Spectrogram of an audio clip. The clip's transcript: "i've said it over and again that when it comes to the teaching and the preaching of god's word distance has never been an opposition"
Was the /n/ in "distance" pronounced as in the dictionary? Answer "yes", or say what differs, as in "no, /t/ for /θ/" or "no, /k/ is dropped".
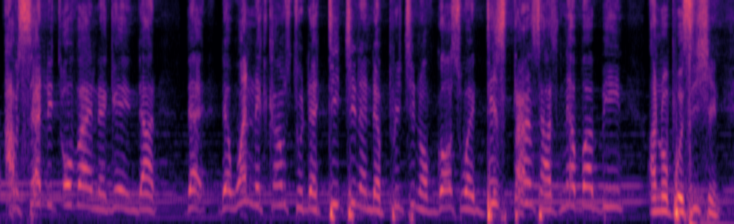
yes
